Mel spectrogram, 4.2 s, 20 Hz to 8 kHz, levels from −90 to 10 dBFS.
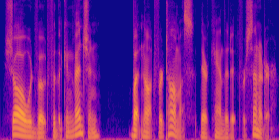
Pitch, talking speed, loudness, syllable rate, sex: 105 Hz, 200 wpm, -20 LUFS, 6.2 syllables/s, male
